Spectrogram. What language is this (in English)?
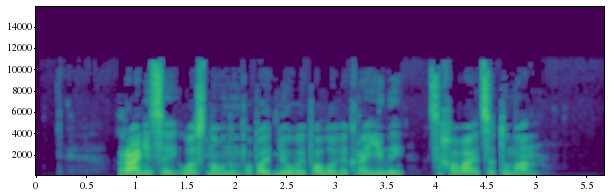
Belarusian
